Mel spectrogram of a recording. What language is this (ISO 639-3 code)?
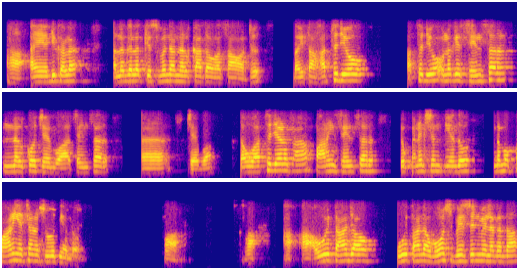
snd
